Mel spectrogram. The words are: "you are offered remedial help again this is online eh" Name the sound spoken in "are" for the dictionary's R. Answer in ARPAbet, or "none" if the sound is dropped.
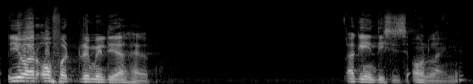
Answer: R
